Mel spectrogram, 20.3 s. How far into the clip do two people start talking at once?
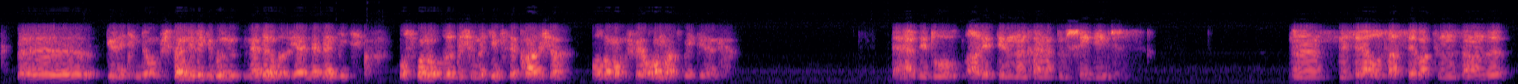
none

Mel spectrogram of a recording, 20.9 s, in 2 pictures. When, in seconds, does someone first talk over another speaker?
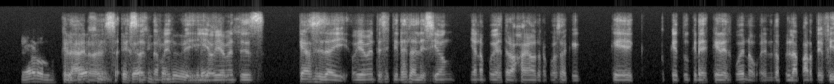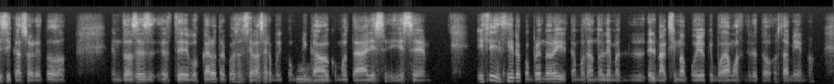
1 s

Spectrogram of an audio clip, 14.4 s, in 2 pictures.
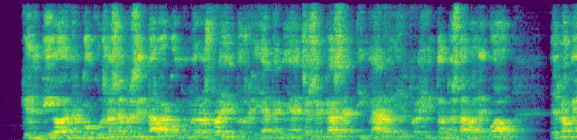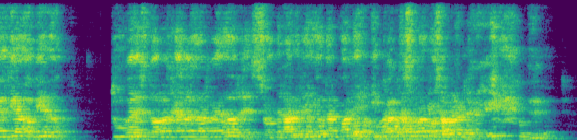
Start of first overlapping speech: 11 s

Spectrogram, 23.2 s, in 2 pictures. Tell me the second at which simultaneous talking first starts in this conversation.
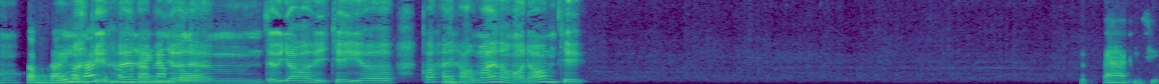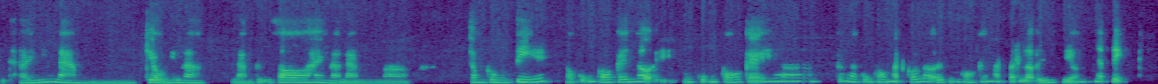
1 s

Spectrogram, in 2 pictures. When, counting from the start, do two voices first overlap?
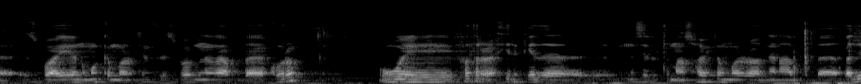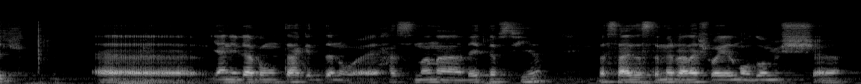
none

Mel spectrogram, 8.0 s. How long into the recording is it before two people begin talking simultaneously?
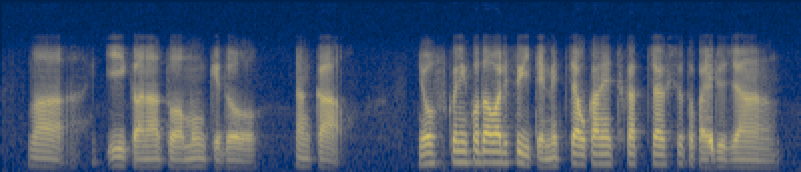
none

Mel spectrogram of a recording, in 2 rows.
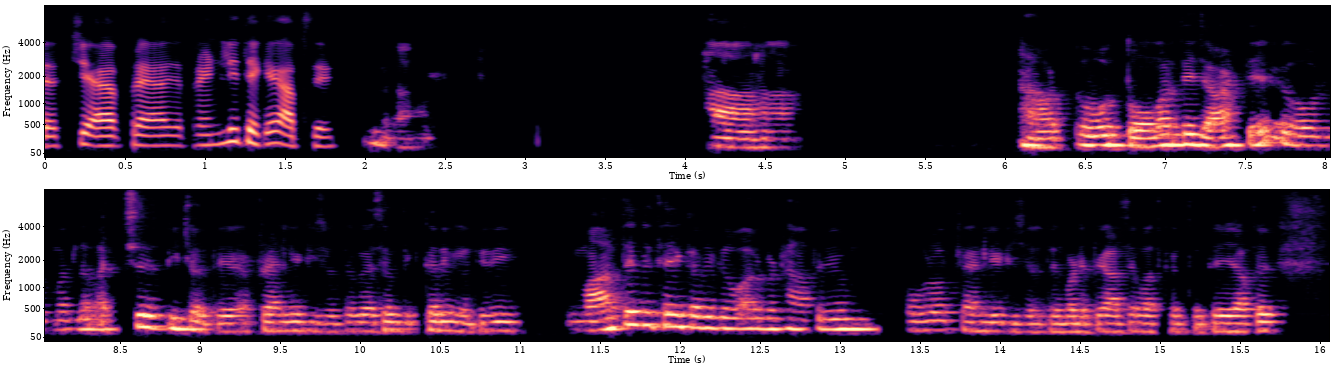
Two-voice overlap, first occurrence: none

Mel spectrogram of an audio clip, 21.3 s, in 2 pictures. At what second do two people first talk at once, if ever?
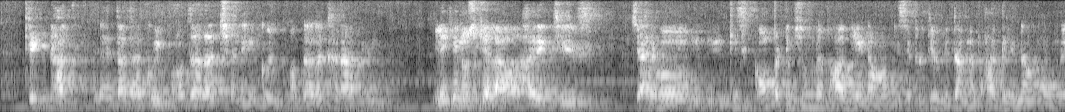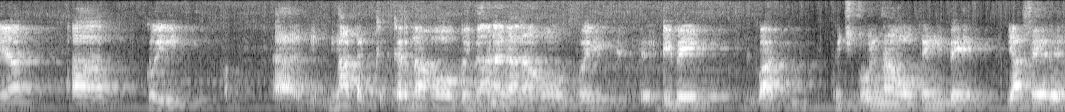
none

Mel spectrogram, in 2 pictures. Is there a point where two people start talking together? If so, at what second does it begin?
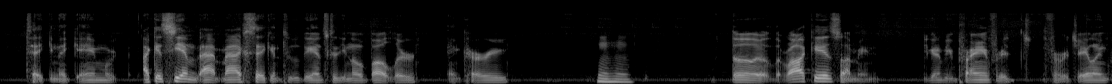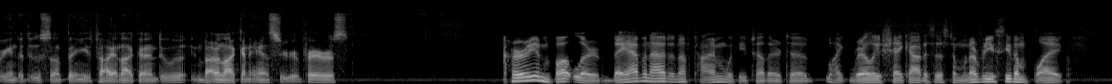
none

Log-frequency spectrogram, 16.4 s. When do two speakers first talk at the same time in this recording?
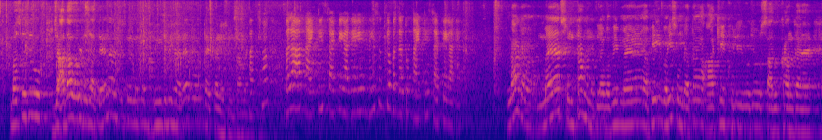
none

